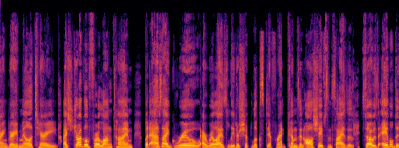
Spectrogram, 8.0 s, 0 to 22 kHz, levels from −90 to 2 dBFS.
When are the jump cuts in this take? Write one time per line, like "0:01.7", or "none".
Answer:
0:01.1
0:04.0
0:05.7
0:07.0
